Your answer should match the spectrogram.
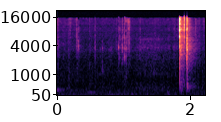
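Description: A handheld stapler pressed shut through folded paper, driving a staple: a brief, sharp, loud click near the end, after near-quiet handling.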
